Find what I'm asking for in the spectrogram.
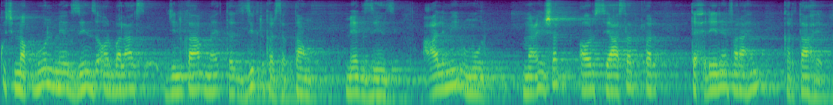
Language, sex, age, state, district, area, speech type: Urdu, male, 18-30, Uttar Pradesh, Balrampur, rural, spontaneous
